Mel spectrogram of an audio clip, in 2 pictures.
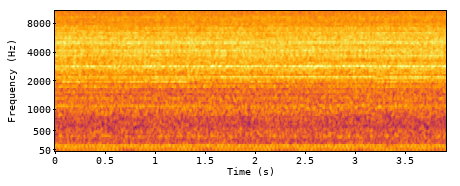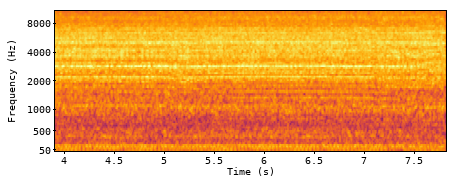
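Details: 1991 GMC Suburban 5.7 TBI, sat about ten years, first run with the fuel pump hotwired: engine holds a fast, steady idle that never drops to a normal low beat; high idle, owner suspects a missing vacuum line.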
